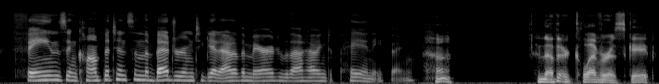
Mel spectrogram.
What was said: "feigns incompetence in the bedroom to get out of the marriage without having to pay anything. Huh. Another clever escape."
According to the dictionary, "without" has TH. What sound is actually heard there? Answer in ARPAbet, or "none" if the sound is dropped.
TH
